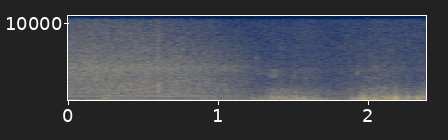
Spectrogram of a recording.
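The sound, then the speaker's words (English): Steady wind blows loud across the microphone, a broad rushing roar with low buffeting gusts, mixed with the wash of ocean surf and no voices. The wind comes in off the southern ocean. “The wind coming in, sort of front right, from the ocean, southern ocean's down there.”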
